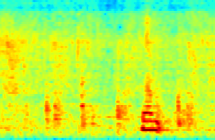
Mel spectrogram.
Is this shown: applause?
no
